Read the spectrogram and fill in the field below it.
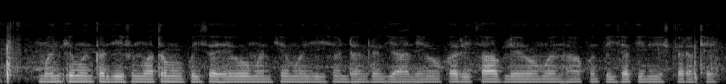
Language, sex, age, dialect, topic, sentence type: Chhattisgarhi, male, 51-55, Western/Budati/Khatahi, banking, statement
